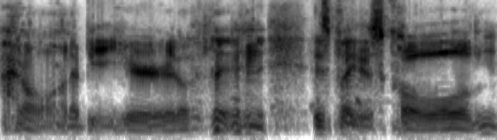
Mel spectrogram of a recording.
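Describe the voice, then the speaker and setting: At a moderate pace, a man uses a raspy, put-on character voice with a very deep, low pitch. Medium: actual play.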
